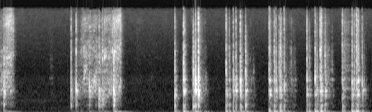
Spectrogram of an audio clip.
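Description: Long fingernails of both hands tap quickly on the top of a long, hollow, printed cardboard shoe insole box lying flat on a wooden table. The taps come in short, irregular bursts of dull, hollow knocks with bright clicky edges, separated by brief pauses. Each tap dies away almost at once.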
